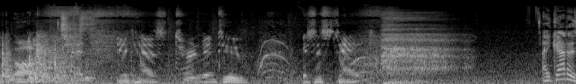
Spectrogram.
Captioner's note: shopkeep sighs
